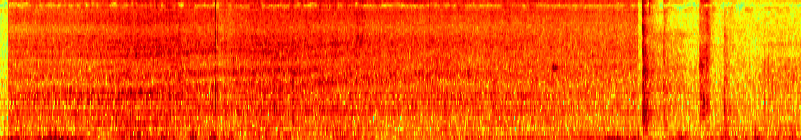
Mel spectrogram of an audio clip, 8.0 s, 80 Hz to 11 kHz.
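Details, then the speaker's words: Acura RSX Type-S with the K20Z1 at idle: a light tinny rattle up front from an exhaust leak, which the owner believes is a missing donut gasket between the headers and the cat. "Rattling you guys are hearing up front right now, that's just an exhaust leak. I believe the donut gasket is missing between the headers and the cat"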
